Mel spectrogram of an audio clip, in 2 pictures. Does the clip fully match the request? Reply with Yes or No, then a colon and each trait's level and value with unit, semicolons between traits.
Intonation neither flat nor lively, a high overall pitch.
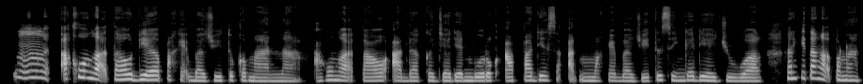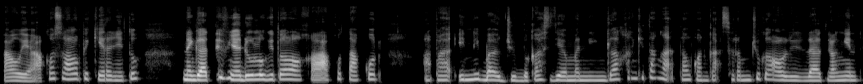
Yes: average, 4.3 semitones; high, 195 Hz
